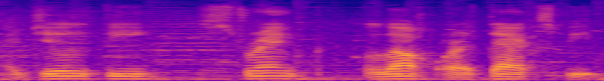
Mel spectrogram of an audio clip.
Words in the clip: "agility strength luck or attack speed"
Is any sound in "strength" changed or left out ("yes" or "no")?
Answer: yes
